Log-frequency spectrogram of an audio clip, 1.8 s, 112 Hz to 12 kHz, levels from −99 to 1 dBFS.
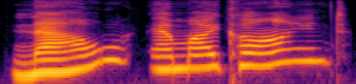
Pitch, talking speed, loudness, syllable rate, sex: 305 Hz, 135 wpm, -16 LUFS, 2.9 syllables/s, female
